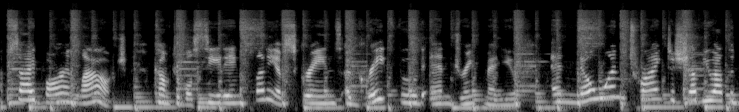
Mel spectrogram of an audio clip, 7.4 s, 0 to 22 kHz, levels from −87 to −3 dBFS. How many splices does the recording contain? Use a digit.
0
